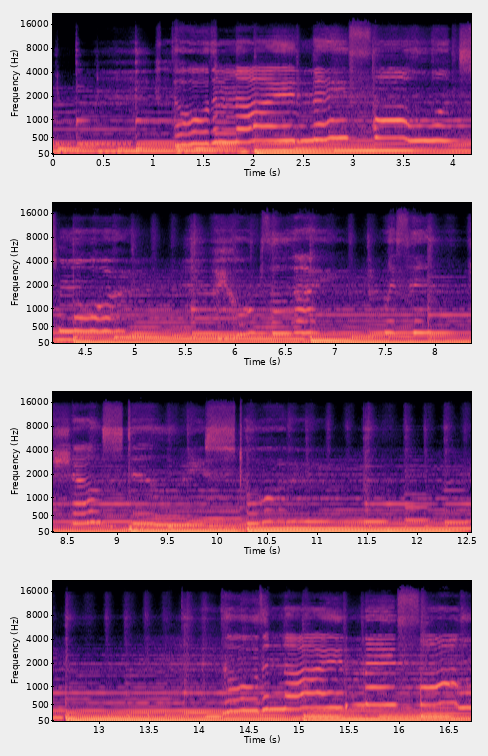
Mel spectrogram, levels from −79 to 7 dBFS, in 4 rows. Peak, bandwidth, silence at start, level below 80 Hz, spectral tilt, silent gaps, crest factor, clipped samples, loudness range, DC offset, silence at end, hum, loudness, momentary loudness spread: -4 dBFS; 17 kHz; 0 s; -20 dBFS; -6 dB/octave; none; 10 dB; under 0.1%; 2 LU; under 0.1%; 0 s; none; -16 LUFS; 4 LU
